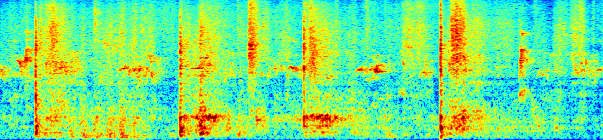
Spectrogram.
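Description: Plastic scoop stirring and scraping dry compound feed in a metal tub, with a few sharp knocks of the scoop against the tub, as two feeds are mixed together.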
